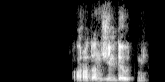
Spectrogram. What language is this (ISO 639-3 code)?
tat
